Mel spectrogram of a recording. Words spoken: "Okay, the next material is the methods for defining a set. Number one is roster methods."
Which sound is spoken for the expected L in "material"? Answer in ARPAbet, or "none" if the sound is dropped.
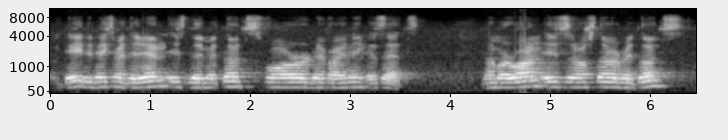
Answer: N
